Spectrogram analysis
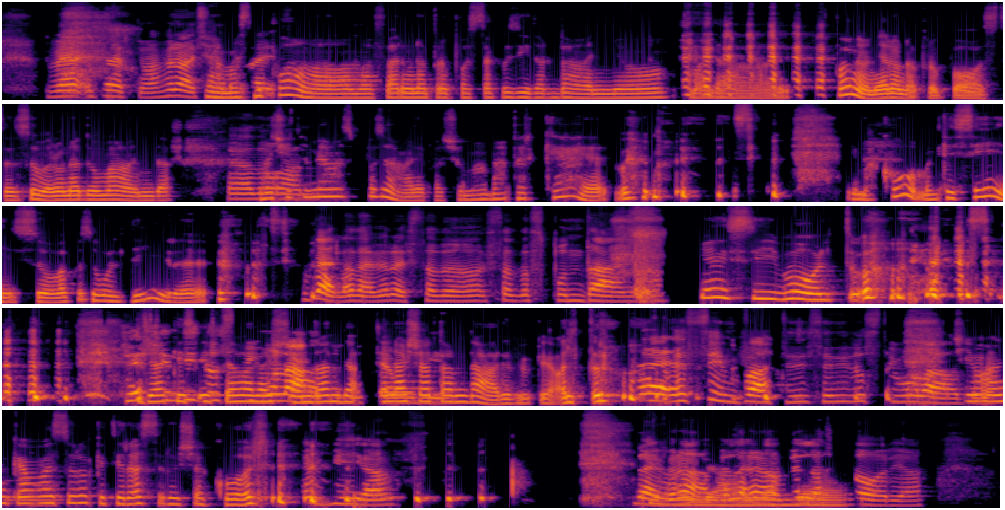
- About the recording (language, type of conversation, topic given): Italian, unstructured, Che cosa ti fa sorridere quando pensi alla persona che ami?
- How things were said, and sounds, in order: "Cioè" said as "ceh"; distorted speech; other background noise; static; tapping; laugh; laughing while speaking: "Ma"; unintelligible speech; chuckle; laughing while speaking: "S"; chuckle; chuckle; laugh; laughing while speaking: "Eh sì"; laughing while speaking: "altro"; background speech; chuckle; laughing while speaking: "sciacquone"; chuckle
